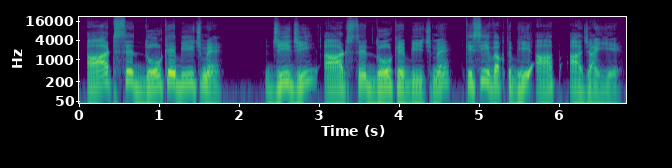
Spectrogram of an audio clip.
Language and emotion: Urdu, neutral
